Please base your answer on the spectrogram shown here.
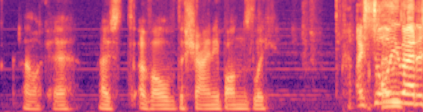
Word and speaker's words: Bonsly: fair enough sorry Ali's mom hi it's definitely bonsly bonsly bonsly it was this year you don't we have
